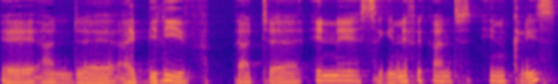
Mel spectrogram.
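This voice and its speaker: A man's medium-pitched voice at a very slow pace. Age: 70s. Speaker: accountant asking a question at a webinar. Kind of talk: audience question.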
